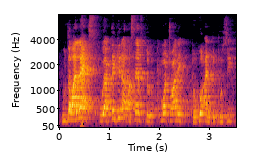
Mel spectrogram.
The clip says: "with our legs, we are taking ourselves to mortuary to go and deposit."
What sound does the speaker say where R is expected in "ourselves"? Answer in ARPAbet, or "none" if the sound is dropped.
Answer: W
